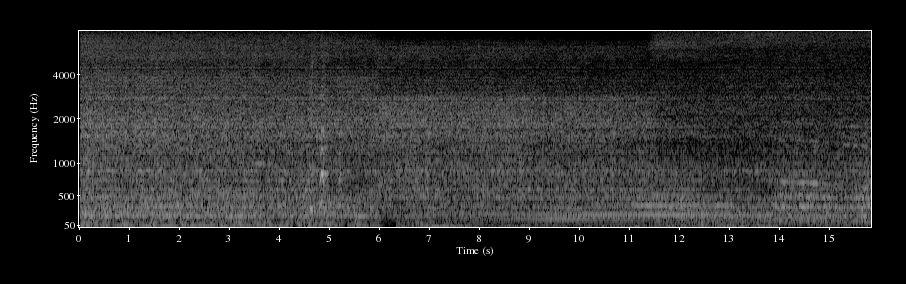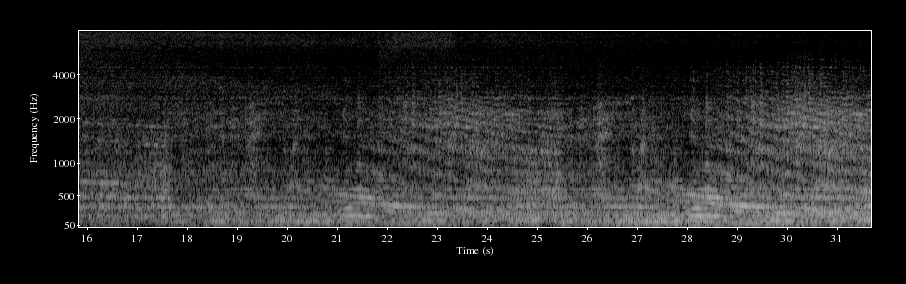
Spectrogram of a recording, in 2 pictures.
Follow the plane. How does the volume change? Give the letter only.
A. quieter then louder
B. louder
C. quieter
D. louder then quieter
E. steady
B.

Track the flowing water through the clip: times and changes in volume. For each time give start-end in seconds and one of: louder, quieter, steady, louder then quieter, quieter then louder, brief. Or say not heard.
0.0-31.6 quieter.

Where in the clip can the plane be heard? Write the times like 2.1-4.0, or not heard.
6.3-31.6.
